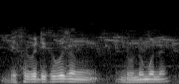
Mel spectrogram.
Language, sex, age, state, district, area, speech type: Bodo, male, 30-45, Assam, Baksa, rural, spontaneous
